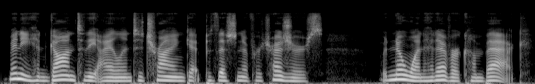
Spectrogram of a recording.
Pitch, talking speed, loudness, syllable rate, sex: 180 Hz, 235 wpm, -17 LUFS, 6.3 syllables/s, female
